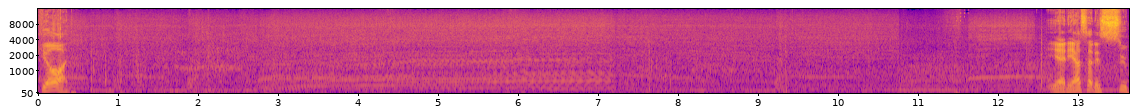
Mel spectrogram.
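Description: A car engine hums steadily, rising and falling in pitch as it speeds up and slows down.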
